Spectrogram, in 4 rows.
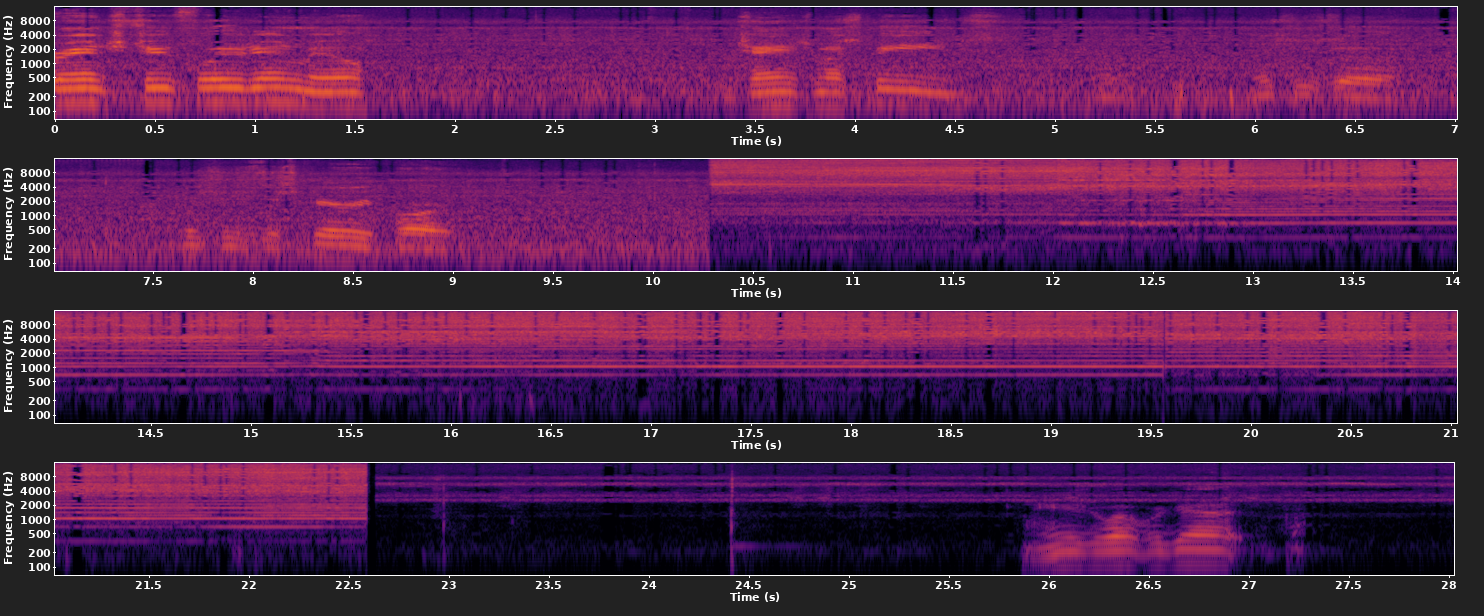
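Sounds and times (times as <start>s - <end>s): router spindle cutting wood: 10.3s - 22.6s.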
